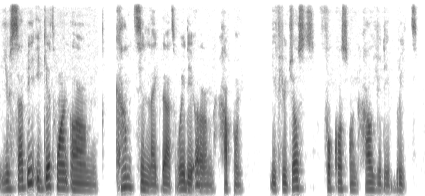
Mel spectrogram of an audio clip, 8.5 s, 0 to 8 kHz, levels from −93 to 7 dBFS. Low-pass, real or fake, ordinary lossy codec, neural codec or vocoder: 7.2 kHz; real; none; none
